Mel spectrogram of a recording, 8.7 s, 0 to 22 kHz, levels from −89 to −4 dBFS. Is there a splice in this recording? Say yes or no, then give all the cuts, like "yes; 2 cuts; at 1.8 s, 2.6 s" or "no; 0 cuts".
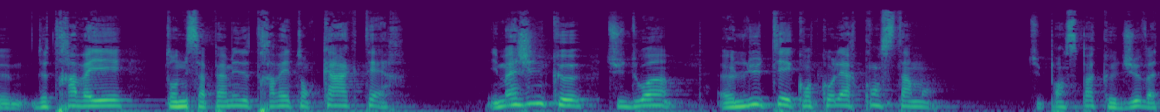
yes; 3 cuts; at 1.4 s, 4.5 s, 6.1 s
